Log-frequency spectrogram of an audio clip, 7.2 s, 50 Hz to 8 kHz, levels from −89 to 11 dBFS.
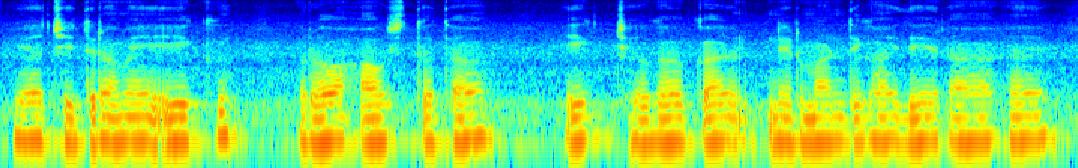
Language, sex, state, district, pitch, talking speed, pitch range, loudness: Hindi, male, Gujarat, Valsad, 115 Hz, 125 wpm, 110-120 Hz, -18 LUFS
